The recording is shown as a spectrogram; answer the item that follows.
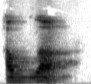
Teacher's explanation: Menurut istilah, mengucapkan huruf tebal sampai memenuhi mulut ketika mengucapkannya. Bunyi lam pada lafal Allah yang dihukumi tafkhim harus dibaca tebal. Allah. Jadi lam jalalah di sini dibaca tebal.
